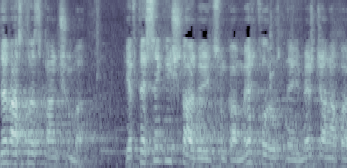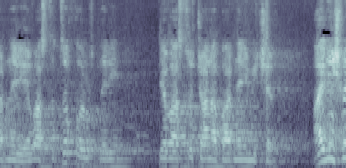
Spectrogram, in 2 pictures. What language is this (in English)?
Romanian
